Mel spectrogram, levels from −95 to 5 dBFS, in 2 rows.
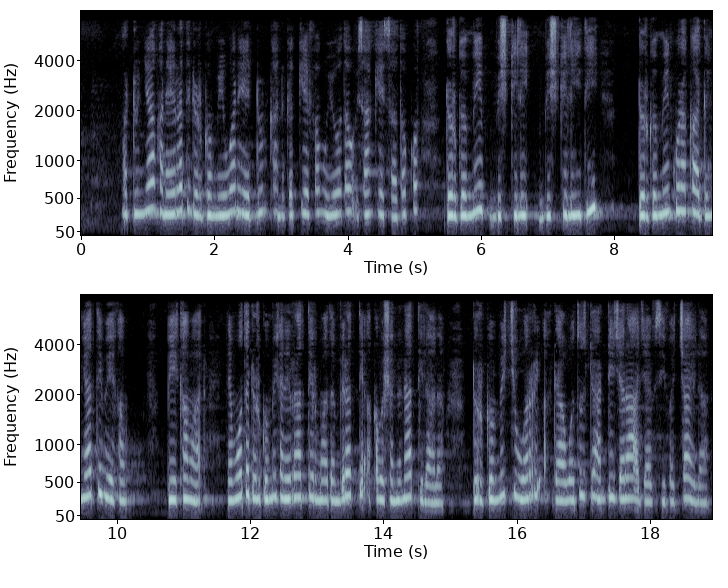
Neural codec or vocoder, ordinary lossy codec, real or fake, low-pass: none; AAC, 48 kbps; real; 7.2 kHz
